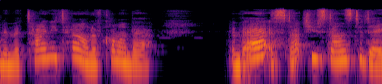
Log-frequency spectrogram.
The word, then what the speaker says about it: Camembert: is the best since common bear rhymes with beware if you can't get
